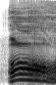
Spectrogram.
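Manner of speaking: loud, drawn-out "oh"; hammed-up cry of wonder; mock amazement. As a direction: gasp it out big, as if amazed. Acts amazed as exposure returns.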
